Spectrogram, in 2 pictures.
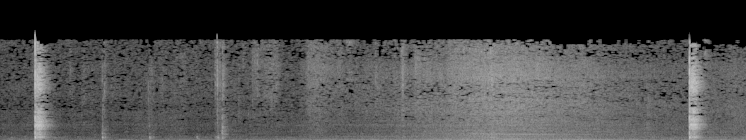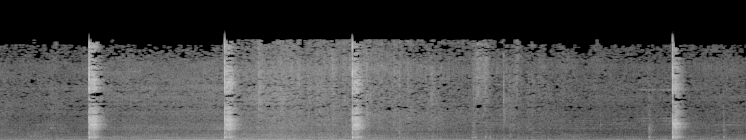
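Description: A screwdriver taps and clicks against a circuit board.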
